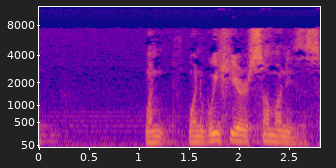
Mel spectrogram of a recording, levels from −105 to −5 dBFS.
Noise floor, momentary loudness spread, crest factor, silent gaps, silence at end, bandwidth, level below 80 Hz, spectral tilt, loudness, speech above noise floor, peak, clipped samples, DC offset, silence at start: -65 dBFS; 12 LU; 18 dB; none; 0 s; 12 kHz; -70 dBFS; -3 dB/octave; -36 LUFS; 28 dB; -20 dBFS; under 0.1%; under 0.1%; 0 s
